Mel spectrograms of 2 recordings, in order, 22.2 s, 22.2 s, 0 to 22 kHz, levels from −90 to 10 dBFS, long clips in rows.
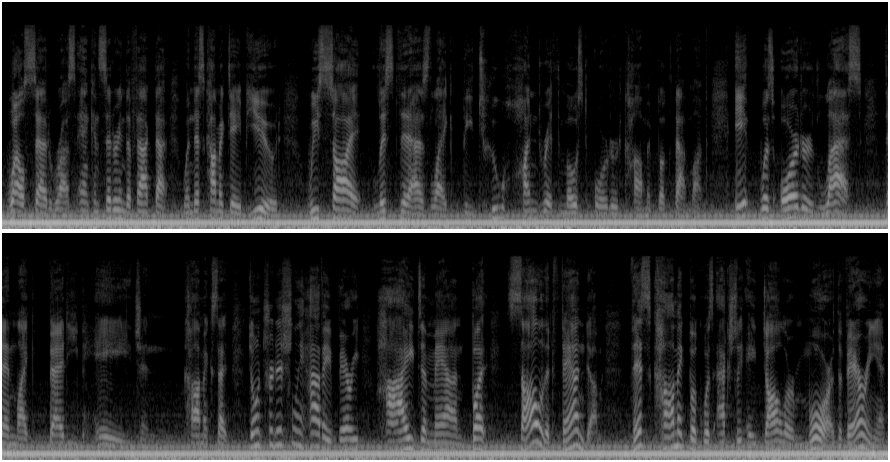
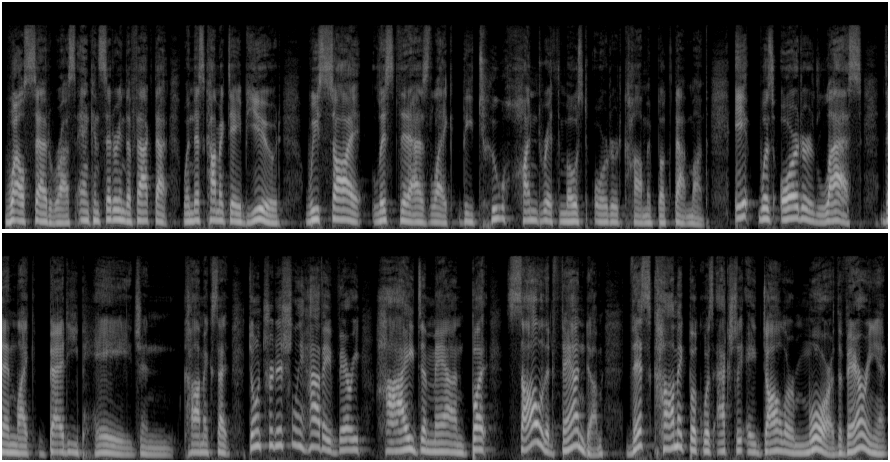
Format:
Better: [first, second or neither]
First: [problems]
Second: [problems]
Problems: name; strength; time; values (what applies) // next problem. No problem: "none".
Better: second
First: low rumble; loud; throughout; 3 dB below the speech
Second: none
